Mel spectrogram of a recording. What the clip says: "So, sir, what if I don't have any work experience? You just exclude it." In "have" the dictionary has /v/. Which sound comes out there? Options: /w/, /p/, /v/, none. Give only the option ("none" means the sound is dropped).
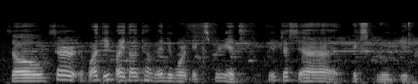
/v/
